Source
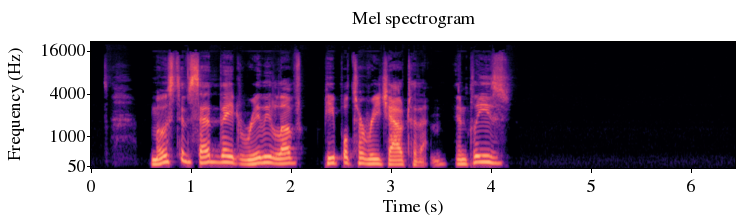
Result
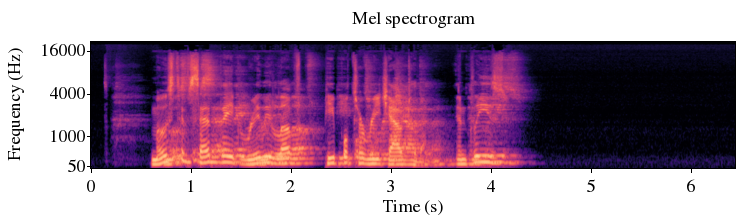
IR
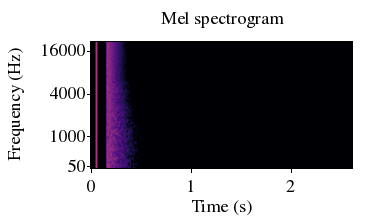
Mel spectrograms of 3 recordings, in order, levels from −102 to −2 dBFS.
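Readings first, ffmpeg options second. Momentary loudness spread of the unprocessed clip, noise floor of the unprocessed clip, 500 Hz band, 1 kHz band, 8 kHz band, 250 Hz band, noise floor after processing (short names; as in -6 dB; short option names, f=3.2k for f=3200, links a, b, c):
9 LU, -83 dBFS, +4.5 dB, +4.0 dB, +5.0 dB, +4.0 dB, -75 dBFS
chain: -filter_complex "[0:a]asplit=2[a][b];[1:a]atrim=start_sample=2205,highshelf=f=12k:g=11.5[c];[b][c]afir=irnorm=-1:irlink=0,volume=4dB[d];[a][d]amix=inputs=2:normalize=0,volume=-3dB"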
